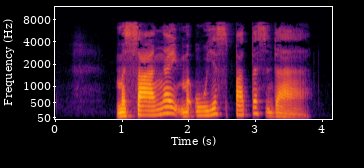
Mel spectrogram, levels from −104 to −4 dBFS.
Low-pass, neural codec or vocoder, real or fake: 7.2 kHz; none; real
